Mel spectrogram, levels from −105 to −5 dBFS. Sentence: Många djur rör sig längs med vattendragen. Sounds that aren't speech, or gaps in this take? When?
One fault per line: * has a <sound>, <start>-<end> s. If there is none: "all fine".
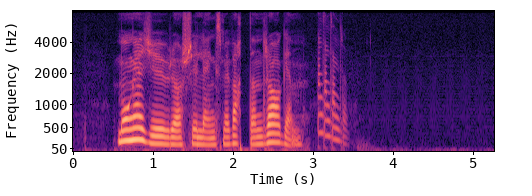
* has a chirp, 3.1-3.5 s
